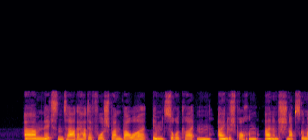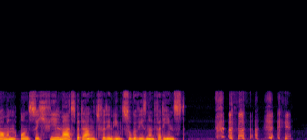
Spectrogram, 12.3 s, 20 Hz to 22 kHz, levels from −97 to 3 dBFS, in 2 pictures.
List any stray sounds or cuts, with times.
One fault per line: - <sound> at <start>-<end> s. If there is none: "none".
- laugh at 10.5-12.0 s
